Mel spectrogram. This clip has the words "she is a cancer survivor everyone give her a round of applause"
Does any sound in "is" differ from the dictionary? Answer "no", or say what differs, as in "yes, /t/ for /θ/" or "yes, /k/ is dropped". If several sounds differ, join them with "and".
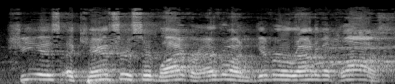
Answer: no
